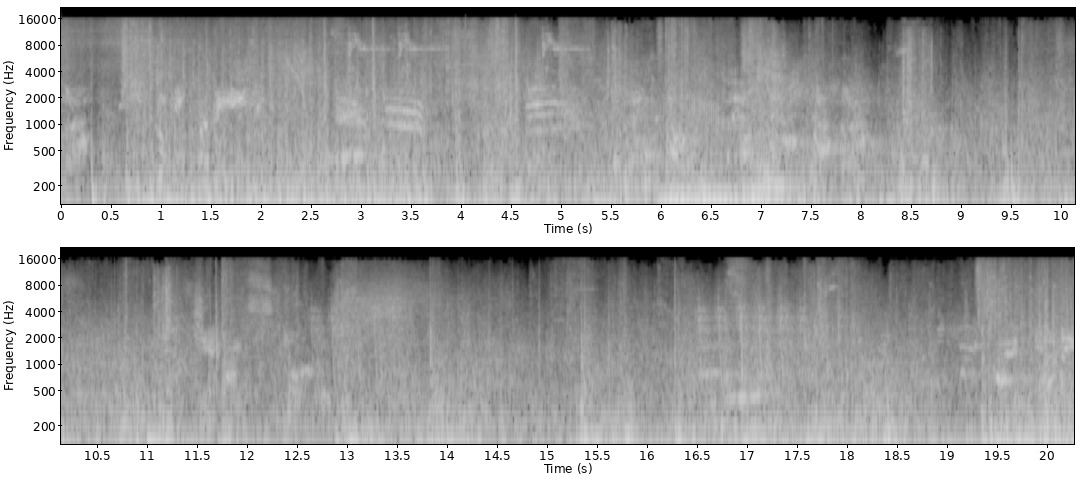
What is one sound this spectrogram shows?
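Lightsabers hum and swing with sharp buzzing whooshes.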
